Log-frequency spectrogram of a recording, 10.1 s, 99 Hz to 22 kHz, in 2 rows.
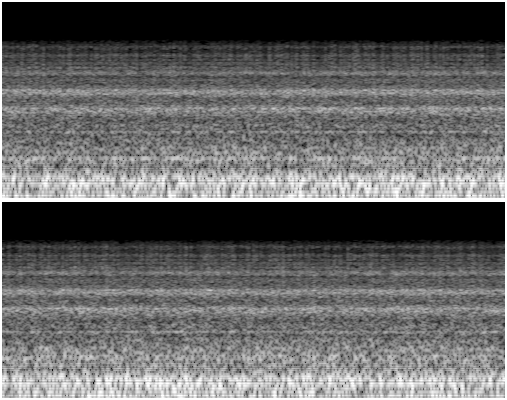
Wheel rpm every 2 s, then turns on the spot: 0, 0, 0, 0, 0.
none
